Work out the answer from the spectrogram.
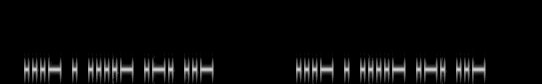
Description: Morse code, heard as a keyed tone, about 30 wpm, 700 Hz. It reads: VE4RU VE4RU
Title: DXCC-100 Call Signs - 5 Characters - Repeated 2x - 30wpm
